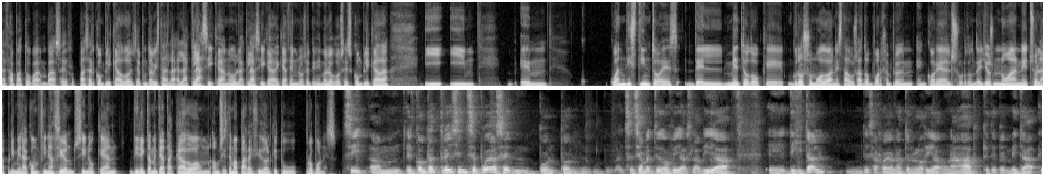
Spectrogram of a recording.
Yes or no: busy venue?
no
